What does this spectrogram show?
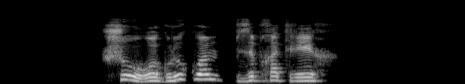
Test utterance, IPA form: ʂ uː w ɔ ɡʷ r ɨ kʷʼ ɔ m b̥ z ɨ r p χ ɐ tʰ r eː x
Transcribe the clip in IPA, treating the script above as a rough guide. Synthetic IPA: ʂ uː w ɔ ɡʷ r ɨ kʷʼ ɔ m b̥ z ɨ p χ ɐ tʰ r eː x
